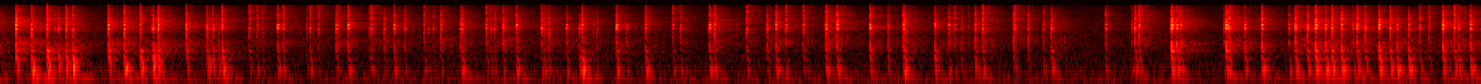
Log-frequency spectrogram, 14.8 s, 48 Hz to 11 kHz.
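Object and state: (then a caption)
Glass tabletop tapped with fingernails. Long natural nails from both hands tap tip-first, straight down, on a large, flat, solid, reflective black glass tabletop. The result is a steady, rapid stream of bright, crisp clicks that stop dead with almost no ring, centered around 2.2 kHz, with a brief lull near the 11-second mark before the tapping picks up again.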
